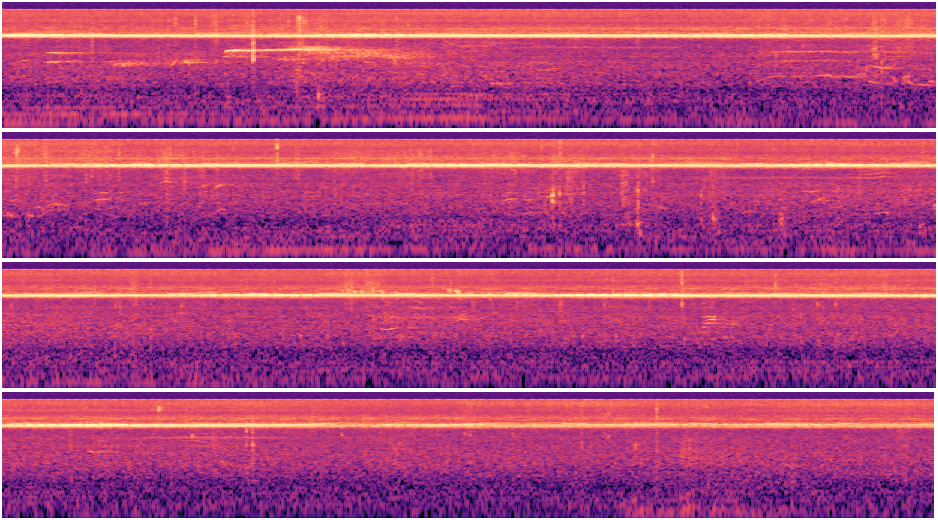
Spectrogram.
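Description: Faint, steady chorus of crickets: one high, unbroken trill.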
